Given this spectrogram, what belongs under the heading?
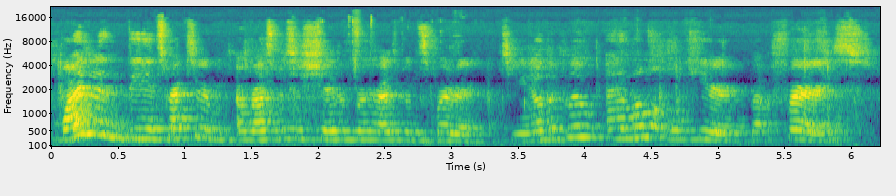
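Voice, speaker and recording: A woman's voice: high-pitched, brisk, lightly acted. A woman playing an announcer and police colleague in an amateur radio mystery. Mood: announcing. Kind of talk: amateur radio drama acting. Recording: echoey, distant mic, clear background noise.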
